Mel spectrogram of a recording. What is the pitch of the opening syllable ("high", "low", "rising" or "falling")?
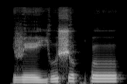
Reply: low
